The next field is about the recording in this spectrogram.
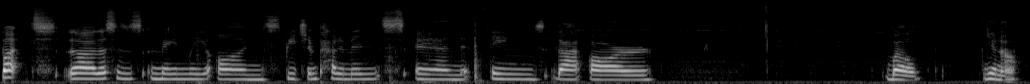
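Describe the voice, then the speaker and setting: A young woman with a speech impediment talks into her own vlog, her voice sitting a little high. She rambles, stops and starts again, and fills the gaps with ums. Her tone moves between smooth and businesslike and something more playful. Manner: hesitant, many ums and restarts. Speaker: vlogger.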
